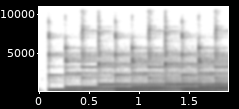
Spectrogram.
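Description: A telephone rings with a quick, steady sequence of bright electronic tones, each note struck in a regular rhythm and sustained, clear with no voices.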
